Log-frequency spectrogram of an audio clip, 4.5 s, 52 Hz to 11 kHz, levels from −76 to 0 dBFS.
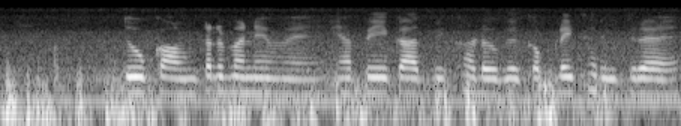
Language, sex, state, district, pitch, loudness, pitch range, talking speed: Hindi, female, Bihar, West Champaran, 200 Hz, -15 LUFS, 195-210 Hz, 210 wpm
